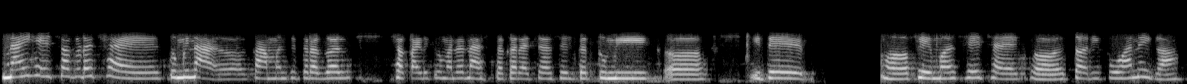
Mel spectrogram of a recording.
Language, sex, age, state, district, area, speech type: Marathi, female, 18-30, Maharashtra, Nagpur, urban, conversation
